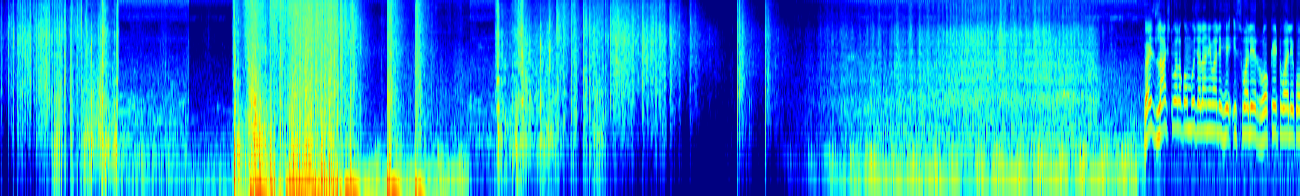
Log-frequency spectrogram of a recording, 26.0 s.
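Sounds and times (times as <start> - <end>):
firework fizzing hiss: 0.0 - 2.4, 4.6 - 13.9, 16.1 - 22.8
firework bangs: 0.0 - 2.5, 4.6 - 14.0, 14.7 - 22.8
fireworks crackling: 0.0 - 2.5, 4.6 - 22.8.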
